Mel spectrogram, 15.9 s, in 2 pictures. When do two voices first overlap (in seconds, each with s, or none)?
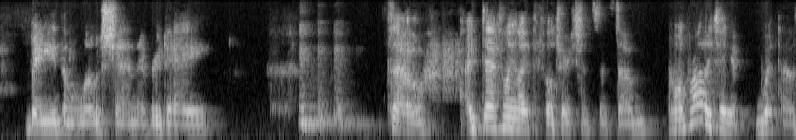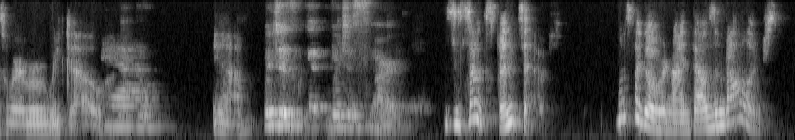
none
